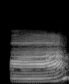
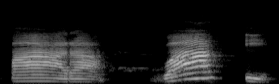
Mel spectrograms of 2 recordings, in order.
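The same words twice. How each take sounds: First: "Paraguai" in three parts: pa, ra, guai, long pauses; separação em sílabas. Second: "Paraguai" drawn out, with the final i cut loose; separação errada. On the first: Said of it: "se eu fosse separar aqui". ("Paraguai" pausado em três sílabas: pa... ra... guai) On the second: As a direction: say "Paraguai" slowly as para, gua, pause, i. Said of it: "Pra não pensar assim". ("Paraguai" separado errado, com o i sozinho) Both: Shown as a demonstration.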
